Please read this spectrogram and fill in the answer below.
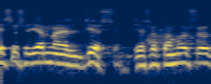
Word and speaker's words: yeso: eso se llama el yeso yeso famoso que en estados unidos llaman yeso porque ellos no tienen la y entonces no tiene más remedio que pronunciarlo con la g pero es el yeso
